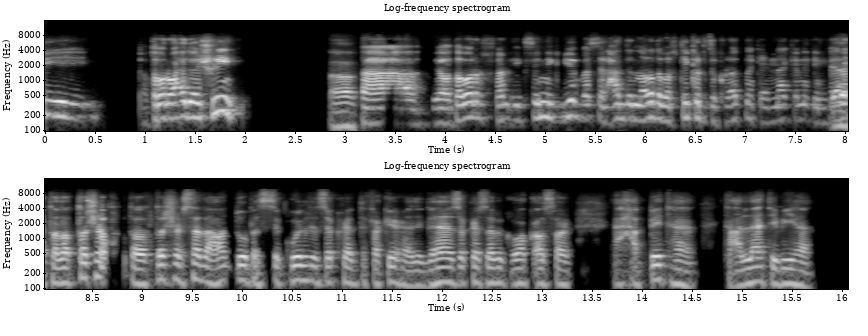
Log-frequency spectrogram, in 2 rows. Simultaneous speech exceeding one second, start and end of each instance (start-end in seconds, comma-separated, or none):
none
